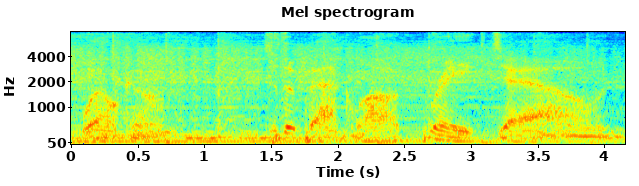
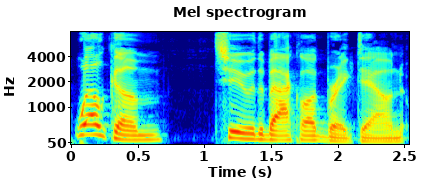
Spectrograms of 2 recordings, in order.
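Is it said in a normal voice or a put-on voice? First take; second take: put-on; normal. First: It is said in a Resident Evil announcer voice. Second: It is said in his normal speaking voice.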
